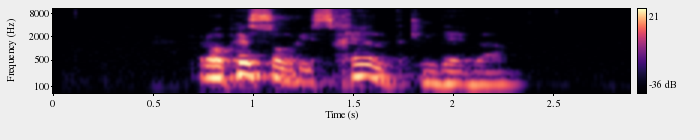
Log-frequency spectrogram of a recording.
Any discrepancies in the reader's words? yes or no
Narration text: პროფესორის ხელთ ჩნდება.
no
